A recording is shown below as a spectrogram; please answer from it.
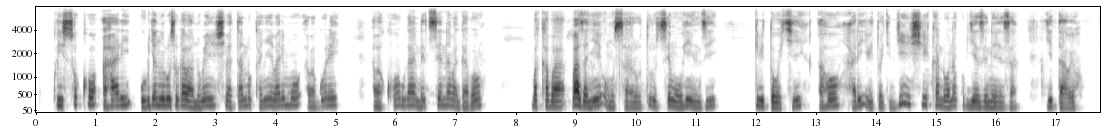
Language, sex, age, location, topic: Kinyarwanda, male, 25-35, Kigali, agriculture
